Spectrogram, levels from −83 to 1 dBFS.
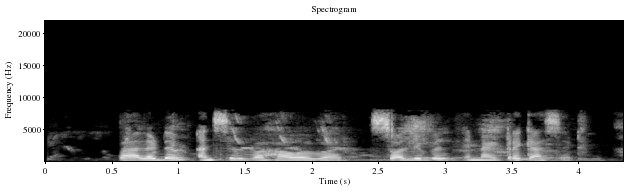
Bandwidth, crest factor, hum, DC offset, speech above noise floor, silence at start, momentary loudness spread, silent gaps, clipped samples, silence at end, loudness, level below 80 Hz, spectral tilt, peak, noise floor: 8.4 kHz; 16 dB; none; under 0.1%; 35 dB; 0.55 s; 8 LU; none; under 0.1%; 0.25 s; -16 LUFS; -60 dBFS; -2.5 dB/octave; -2 dBFS; -51 dBFS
